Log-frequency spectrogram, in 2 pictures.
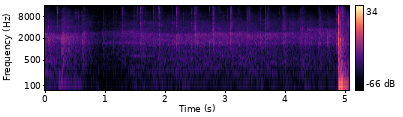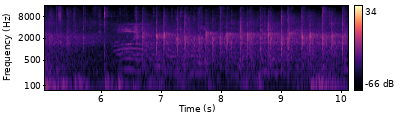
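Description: Table tennis ball clicking off bats and table in a quick run of sharp ticks during a rally in the second half, over hall noise. A single loud thump about halfway through stands out as the loudest sound.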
